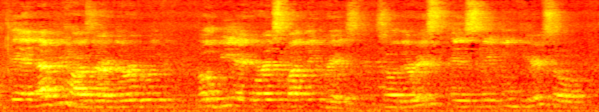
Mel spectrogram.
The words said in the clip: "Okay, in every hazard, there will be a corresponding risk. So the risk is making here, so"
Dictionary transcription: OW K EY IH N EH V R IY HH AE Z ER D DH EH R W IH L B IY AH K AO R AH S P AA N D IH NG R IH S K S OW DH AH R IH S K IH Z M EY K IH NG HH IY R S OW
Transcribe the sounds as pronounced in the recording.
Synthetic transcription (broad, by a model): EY IH N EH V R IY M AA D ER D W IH L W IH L B IY AH K AO R AH S P AA N D IH NG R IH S S OW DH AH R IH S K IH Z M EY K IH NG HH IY R S OW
